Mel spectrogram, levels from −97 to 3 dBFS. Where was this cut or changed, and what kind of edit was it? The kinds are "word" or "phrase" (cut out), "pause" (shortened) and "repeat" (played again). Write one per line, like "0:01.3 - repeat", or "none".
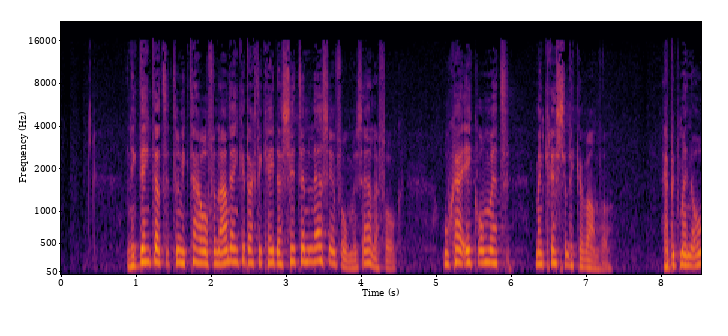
0:02.2 - word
